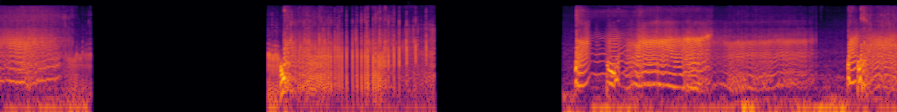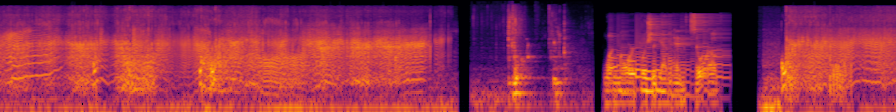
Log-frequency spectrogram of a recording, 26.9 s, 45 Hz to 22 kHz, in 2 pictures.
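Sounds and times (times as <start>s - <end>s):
fart sound effect: 0.0s - 1.4s, 4.0s - 6.5s, 25.2s - 26.9s.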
